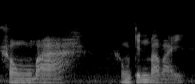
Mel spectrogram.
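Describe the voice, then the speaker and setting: Bright-voiced southern Vietnamese man, fairly low. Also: fairly even intonation, unhurried, slight background noise. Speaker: prank-call video host. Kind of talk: casual vlog chat.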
